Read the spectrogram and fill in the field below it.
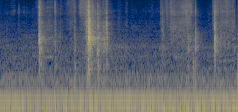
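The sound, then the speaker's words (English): Crisp riffling of a tarot card deck being shuffled, a series of quick papery flutters and snaps with one sharper slap near the middle, no voices. “Shuffle this until you feel good about it.”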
